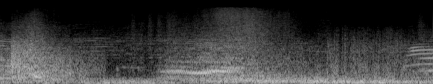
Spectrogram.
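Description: Missile-strike and explosion sound effects: a rushing burst of noise at the start and another swell about two seconds later, over orchestral film-score music.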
